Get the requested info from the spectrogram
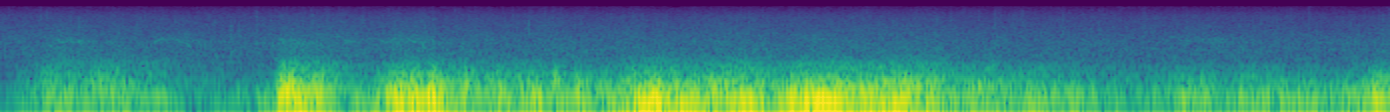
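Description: Wind buffeting the microphone: a low, gusty rumble that comes in surges, strongest from about one and a half to four and a half seconds in, then easing.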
